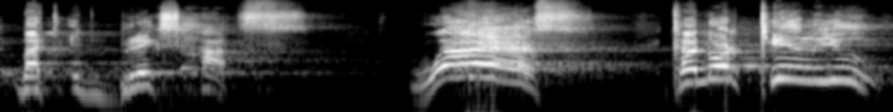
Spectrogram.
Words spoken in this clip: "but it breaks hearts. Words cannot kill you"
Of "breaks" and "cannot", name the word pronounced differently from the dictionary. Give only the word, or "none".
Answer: none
